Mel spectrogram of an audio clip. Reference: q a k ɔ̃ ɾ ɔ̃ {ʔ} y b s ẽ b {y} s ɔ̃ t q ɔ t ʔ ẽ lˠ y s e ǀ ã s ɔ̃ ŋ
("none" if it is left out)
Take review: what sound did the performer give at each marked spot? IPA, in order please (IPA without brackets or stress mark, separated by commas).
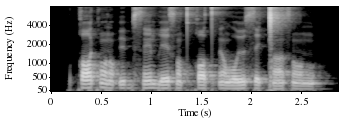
ʔ, e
